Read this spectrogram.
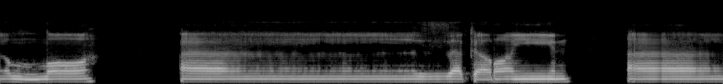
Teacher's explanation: hamzah wasalnya diganti pakai alif, ya kan? Kemudian dipanjangkan 6 harokat, itu. Karena bertemu dengan sukun ya. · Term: mad farqi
